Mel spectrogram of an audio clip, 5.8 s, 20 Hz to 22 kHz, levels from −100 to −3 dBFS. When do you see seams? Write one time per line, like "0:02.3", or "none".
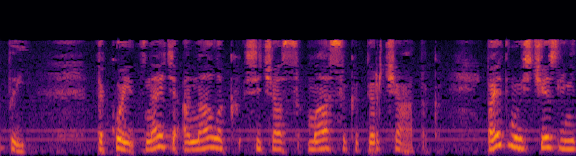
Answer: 0:04.8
